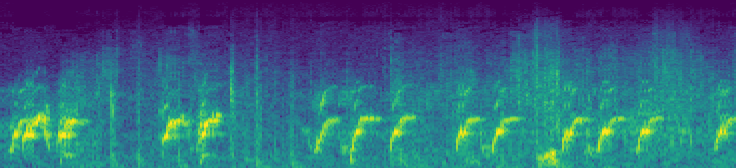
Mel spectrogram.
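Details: A zebra's short run of hoarse, hiccuping yelps, each note rising sharply then falling, delivered in pairs and triplets about every half second over faint background noise.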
